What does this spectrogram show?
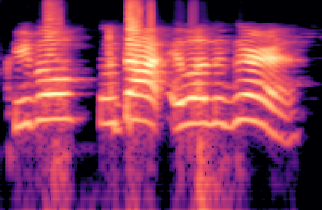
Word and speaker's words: Xaria: so it turns out xaria is actually pronounced Zaria her name is pronounced zarya people who thought it wasn't Zaria it's zarya you got that people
